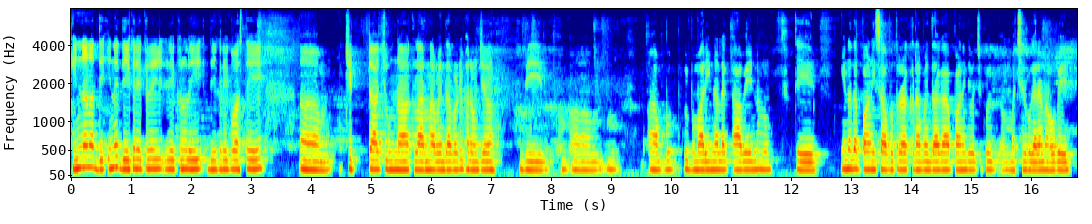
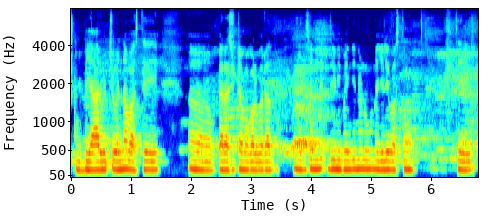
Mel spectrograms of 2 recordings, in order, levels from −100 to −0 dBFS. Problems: background sounds at intervals, background conversations at intervals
